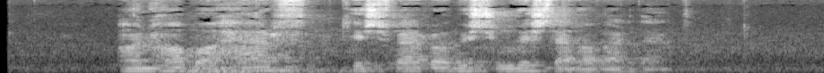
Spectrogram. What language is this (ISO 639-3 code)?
fas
